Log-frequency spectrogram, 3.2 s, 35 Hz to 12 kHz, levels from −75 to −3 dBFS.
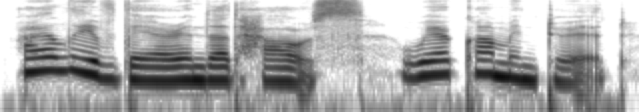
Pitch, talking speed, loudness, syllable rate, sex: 215 Hz, 205 wpm, -17 LUFS, 5.3 syllables/s, female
